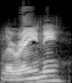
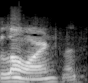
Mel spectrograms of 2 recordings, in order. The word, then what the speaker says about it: Lorne: They'd say, how you spell it? L-R-A-I-N-E? Lorraine? No, I said it's pronounced Lorne.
